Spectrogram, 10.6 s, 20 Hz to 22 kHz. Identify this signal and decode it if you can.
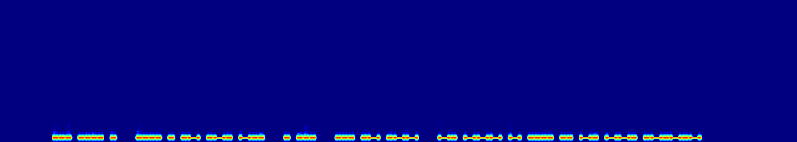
Morse code, heard as a keyed tone, about 28 wpm, 700 Hz. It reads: SHE HEARD ES SAW NOTHING.
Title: Sentences from Top 500 Words and Abbreviations 28wpm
